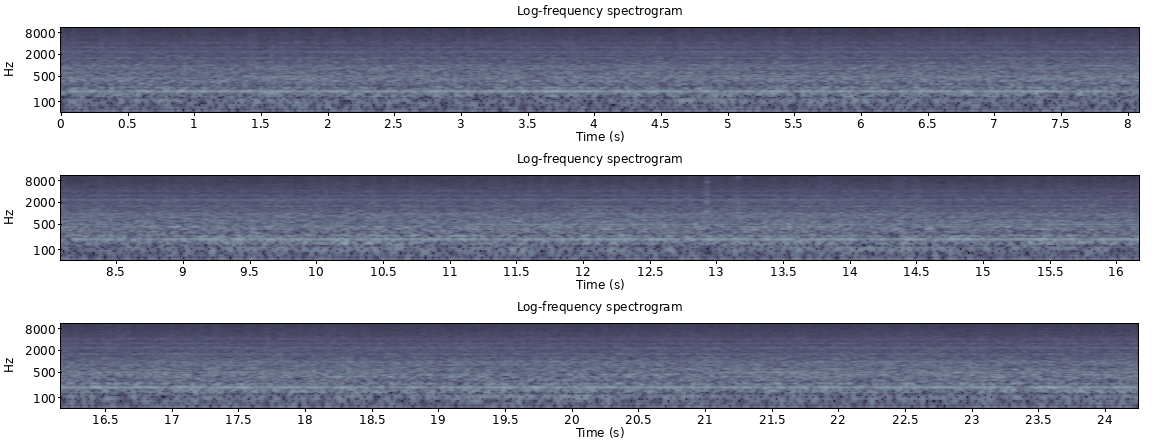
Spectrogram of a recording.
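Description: Jet engines hum steadily with a low drone.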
